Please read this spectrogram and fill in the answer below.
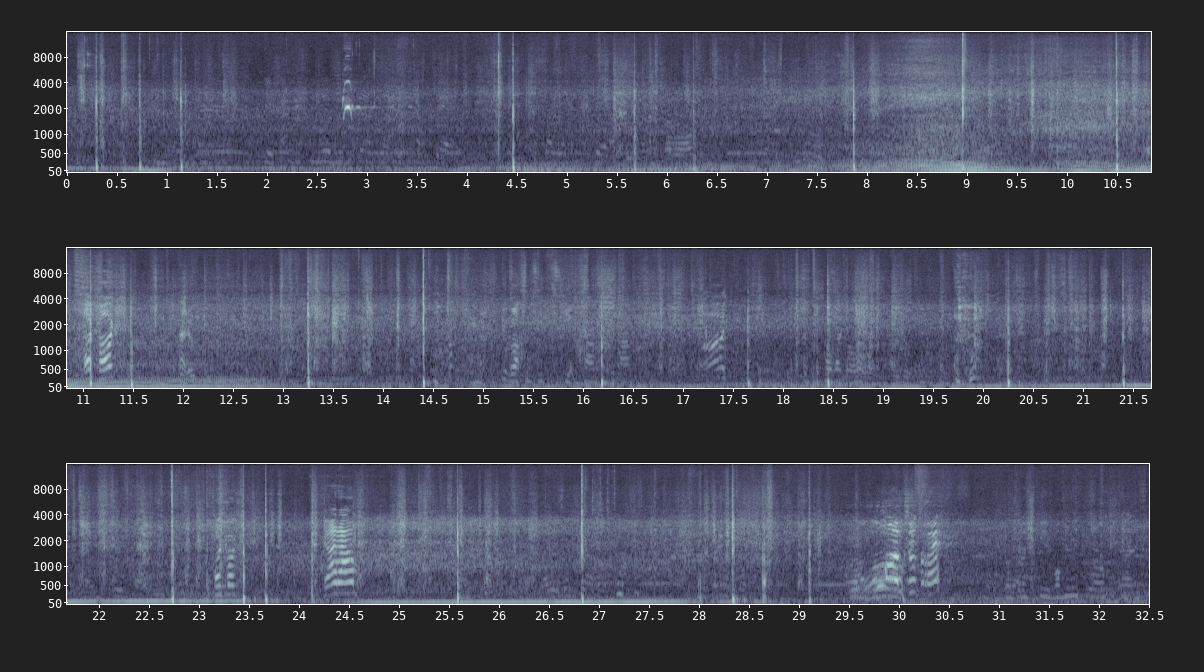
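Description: A football being kicked back and forth over a low net in futnet, with sharp, irregular thuds of foot on ball and ball bouncing on the clay court. Players give short shouts between the kicks.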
